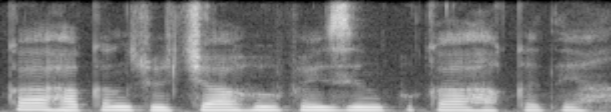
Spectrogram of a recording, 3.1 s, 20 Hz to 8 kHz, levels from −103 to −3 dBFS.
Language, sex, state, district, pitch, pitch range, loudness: Wancho, female, Arunachal Pradesh, Longding, 205 Hz, 200-215 Hz, -15 LUFS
